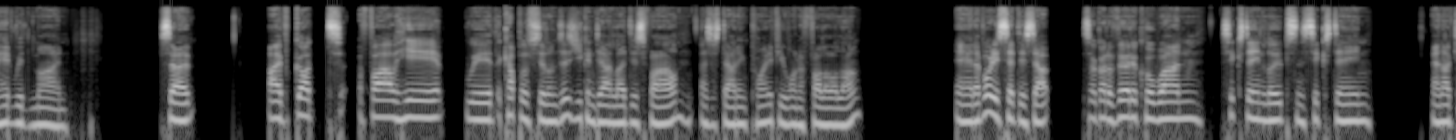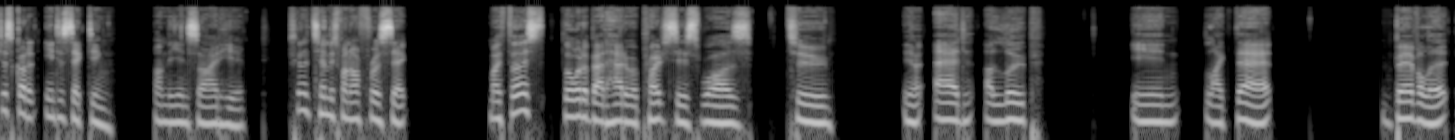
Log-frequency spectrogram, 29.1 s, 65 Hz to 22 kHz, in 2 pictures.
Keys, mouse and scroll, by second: 3.9 click, 4.6 click, 5.2-5.8 scroll down 1, 5.8 scroll down 2, 6.0-10.2 middle drag, 10.9-14.0 scroll up 2, 14.0-17.2 middle drag, 17.6 click, 19.7 click, 20.7 click, 22.2 Tab, 23.7 ctrl+r, 26.5 click, 28.2 ctrl+b.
